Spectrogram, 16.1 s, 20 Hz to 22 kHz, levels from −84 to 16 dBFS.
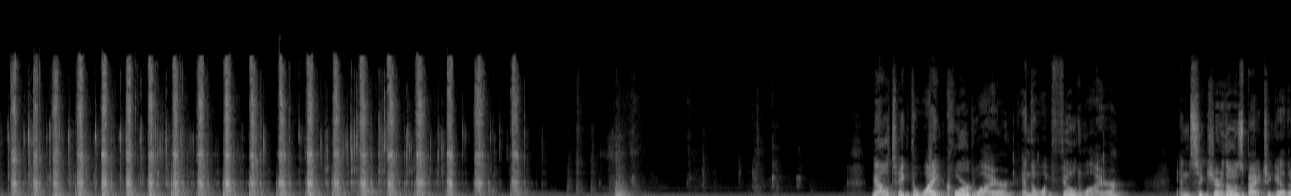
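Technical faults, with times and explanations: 1.66 s, 5.65–5.69 s, 13.06–13.10 s and 14.74–14.79 s, compressed frames skipped: brief skips where the sound jumps ahead by roughly 40 to 100 ms, most at 13.06 s. Whole frames, fitting a 10 ms frame length, were missing or rejected as damaged.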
